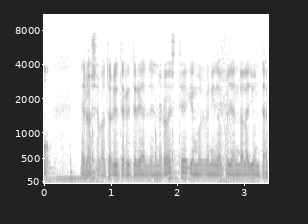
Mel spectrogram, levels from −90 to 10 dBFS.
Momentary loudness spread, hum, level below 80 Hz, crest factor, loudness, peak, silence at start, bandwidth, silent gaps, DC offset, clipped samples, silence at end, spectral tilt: 3 LU; none; -76 dBFS; 20 dB; -55 LUFS; -34 dBFS; 0 s; 7.6 kHz; none; under 0.1%; under 0.1%; 0 s; -4 dB/octave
